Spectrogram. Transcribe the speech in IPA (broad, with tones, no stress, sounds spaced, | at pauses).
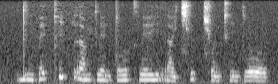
d ɯ˨˩ ŋ p e˥˩ k̚ pʰ i˥˩ ʔ p r a˧ m k l e˨˩ n t oː˧ kʰ l eː˧ j r a˩˦ j t͡ɕʰ ɯ˥˩ k̚ t͡ɕʰ o˩˦ n kʰ i˨˩ n k l oː˨˩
